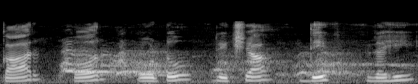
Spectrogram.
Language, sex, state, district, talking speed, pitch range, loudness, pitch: Hindi, male, Madhya Pradesh, Dhar, 85 wpm, 155-210 Hz, -16 LUFS, 180 Hz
